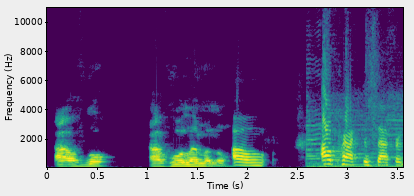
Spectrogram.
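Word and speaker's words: avgolemono: can bowl of a abono lemono yes and technically the g is silent so it's a aono oh I'll practice that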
